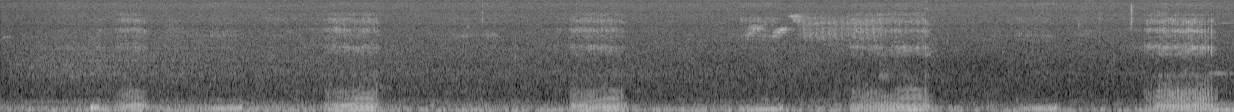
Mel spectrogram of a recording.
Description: Here’s a video of two dogs sleeping and snoring loudly.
